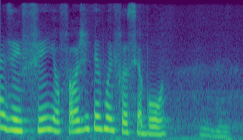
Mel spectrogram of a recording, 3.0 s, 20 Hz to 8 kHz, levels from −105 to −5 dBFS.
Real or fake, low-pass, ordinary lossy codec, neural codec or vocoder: fake; 7.2 kHz; none; autoencoder, 48 kHz, 32 numbers a frame, DAC-VAE, trained on Japanese speech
